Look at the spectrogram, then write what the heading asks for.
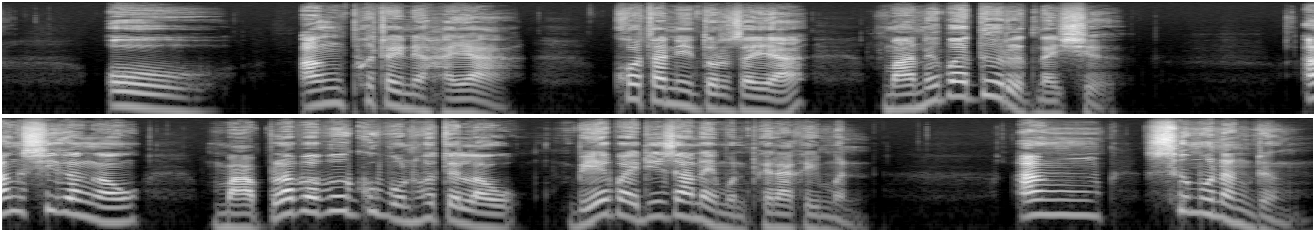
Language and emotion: Bodo, surprised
